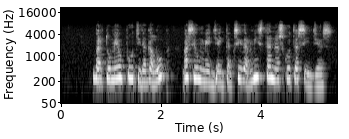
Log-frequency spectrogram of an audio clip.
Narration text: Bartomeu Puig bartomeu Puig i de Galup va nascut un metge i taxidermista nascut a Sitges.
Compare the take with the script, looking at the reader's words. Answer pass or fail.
fail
